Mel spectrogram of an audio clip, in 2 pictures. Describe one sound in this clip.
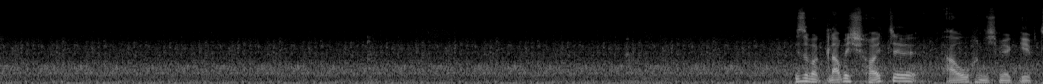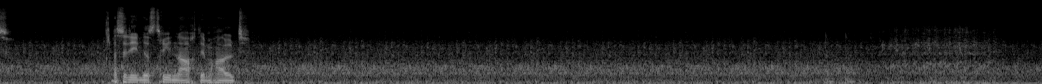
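A train engine hums and rumbles steadily.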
